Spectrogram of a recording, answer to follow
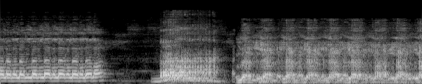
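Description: A man's voice making loud, drawn-out noises instead of words: a steady held tone for about a second, a short cry, then a long, rough, strained yell lasting about two and a half seconds.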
